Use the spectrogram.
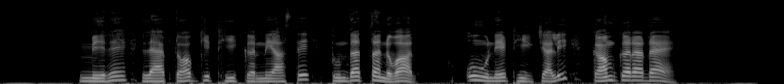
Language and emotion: Dogri, happy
